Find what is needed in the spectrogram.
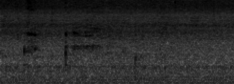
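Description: Spiced onion-tomato masala sizzling steadily in oil in an iron kadhai as fresh cream (malai) is spooned in, with a few faint scrapes of a steel spoon.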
